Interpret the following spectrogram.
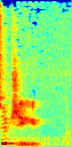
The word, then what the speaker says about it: Suji: Korean name is sui my friends were call me cuz they couldn't pronounce suji which I feel like is a very curious thing because it's it's suji but they call me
